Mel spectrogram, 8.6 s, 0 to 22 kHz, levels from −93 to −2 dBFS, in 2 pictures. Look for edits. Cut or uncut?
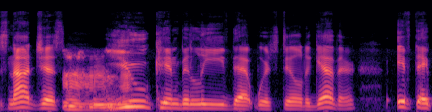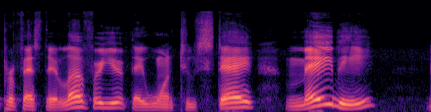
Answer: uncut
